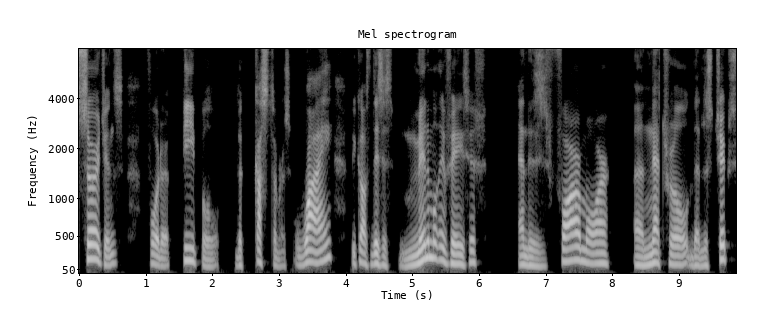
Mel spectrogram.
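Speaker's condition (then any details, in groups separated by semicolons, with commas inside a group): No condition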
